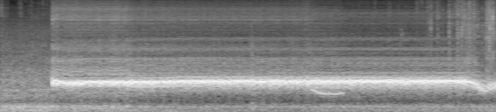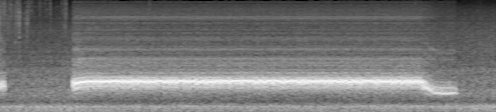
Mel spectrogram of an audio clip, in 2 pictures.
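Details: Captive male Magicicada tredecim periodical cicadas from Brood XIX, caught in Monticello, Arkansas, in late April to early May, give long, steady droning calls that drop in pitch at the end; a female answers twice with wing flicks.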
